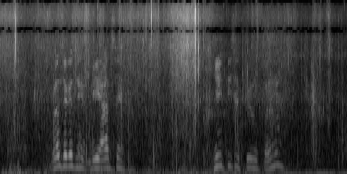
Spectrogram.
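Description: A young man speaks loudly close by.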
